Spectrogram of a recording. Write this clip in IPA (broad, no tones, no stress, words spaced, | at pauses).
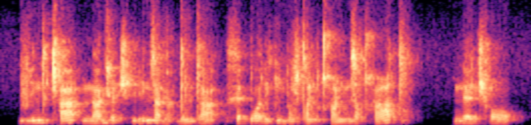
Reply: vindɯcʰa | naɡiɐ̯t͡ʃʰi ɾinzaɡɛɡ dˤiɲta | xɛɡ͡bɔɐ̯ ɾit mbɯvtˤɛɲ qʰaɲnzɯ qʰɛtˤ | nɛt͡ʃʰɔ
